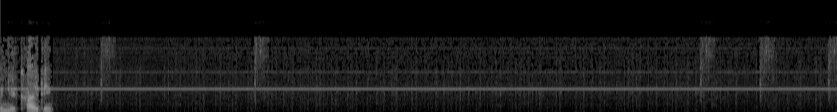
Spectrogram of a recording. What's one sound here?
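Soft menu blips click as a selection changes.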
